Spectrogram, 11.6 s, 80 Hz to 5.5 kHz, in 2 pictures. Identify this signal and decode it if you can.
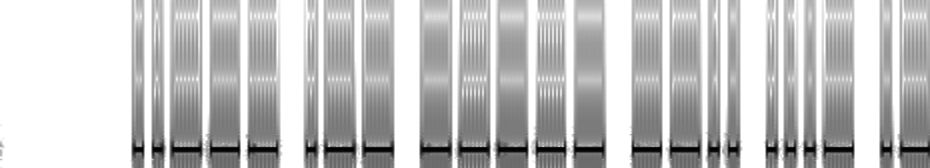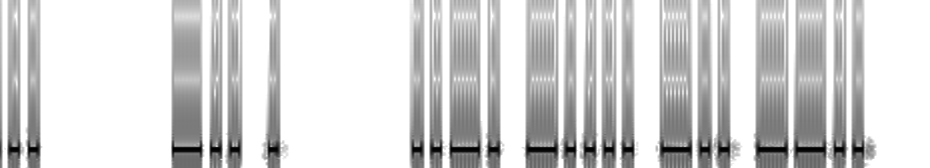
Morse code, heard as a keyed tone, about 20 wpm, 700 Hz. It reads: 2W0ZVL DE F6DZ
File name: UK MASTER QSOs TRAINING / 20WPM / UK MASTER QSOs 0063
